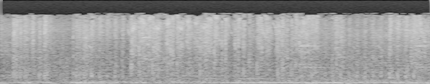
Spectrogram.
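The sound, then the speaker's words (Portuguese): Gunfire in a film scene comes as a dense, sustained burst of rapid shots, a rough continuous crackle and rattle throughout, moderately loud and without talk. “Todos os filmes do Exterminador eu fico triste nessa parte, cara, que eles atiram e tiram o rosto dele”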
